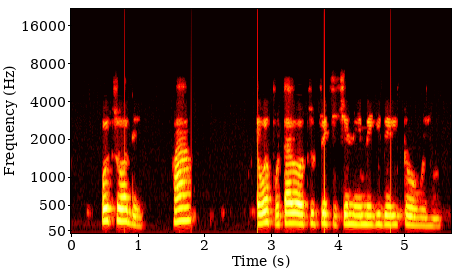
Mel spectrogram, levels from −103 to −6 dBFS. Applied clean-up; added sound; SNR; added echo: none; none; none; none.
